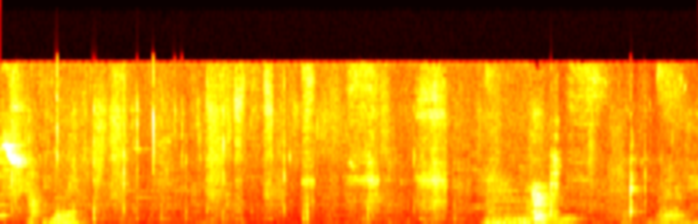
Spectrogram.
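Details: Labrador Retriever puppies in week five give short, rough growly grunts and whimpers, then a brief burst of higher, squeaky yelping around the middle-late part, with scuffling and rustling throughout.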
